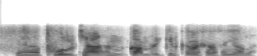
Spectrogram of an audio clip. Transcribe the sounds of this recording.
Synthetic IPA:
pʰuːlʈʰʲjaːsɐnkamɾikːinkãːʃãːsɐnjaːla

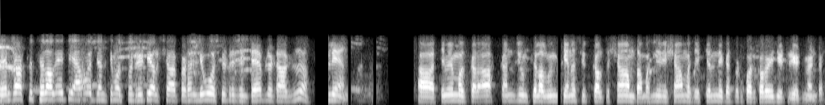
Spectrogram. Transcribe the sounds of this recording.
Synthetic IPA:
peːlɾaːspɐpʰilaːlɐt̪iːɐmɐd̪ʲɐnt̪imɐzpʰiɳʈɾiʈelʃaːpʲɛʈʰɐnliʋoːsiʈɾizinʈeːbleʈaːkzɨpleːn | aːt̪imemɐzkɐɾaːkkɐnzjuːmpʰɪlaːlunkeːnɐsjut̪̚kɐlt̪ɨʃaːmt̪amɐt̪ʰniːɾiːʃaːmɐseːkilnikɐspɪʈʰpʰɐɾ̚kɐɾoːet̪iːʈɾeːʈmḛɳʈ

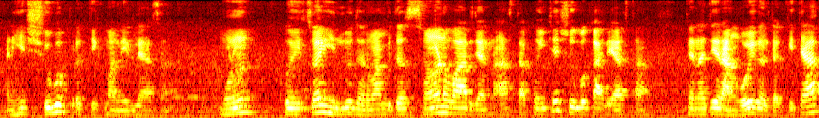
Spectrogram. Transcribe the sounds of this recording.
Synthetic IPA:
aɽiɦẽɕubʱpɾət̪iːkmanilːaəsa̰ | m̤əɽ̃uːn | kõjt͡sɔjɦind̪uːd̪ʱəɾmamit̪əsəɳʋaɾd͡ʑɛnːa̰əst̪akõjt͡ɕeɕubʱkaɾjəəst̪a | t̪janːat̪iɾãŋɡoiɡʱəlt̪akiːt̪ja

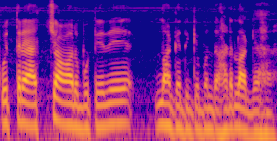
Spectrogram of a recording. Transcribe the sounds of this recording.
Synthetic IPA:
kʊt̪ɾɛt͡ʃaːɾboːʈeːd̪eː | laːɡɛd̪ɪɡebənd̪aːɦəɖlaːɡɛːɦɛ̃ː

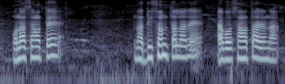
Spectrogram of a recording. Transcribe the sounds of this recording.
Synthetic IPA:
ɔnasaɦɔ̃t̪ɛ | nad̪isɔnt̪alaɾɛ̰ | abɔsaɔ̃t̪aɾɛna

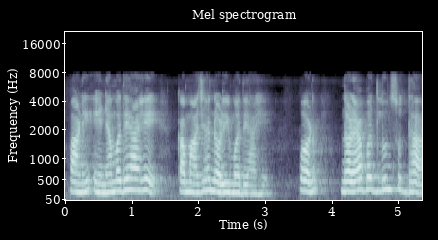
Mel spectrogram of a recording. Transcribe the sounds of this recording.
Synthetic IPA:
paɽ̃iːʔeɽjaməd̪ʱːjeaɦe | kamad͡ʑʱjanəɭiːməd̪ʱːjeaɦe | pəɳ | nəɭjabəd̪luːnsud̪ʱːa

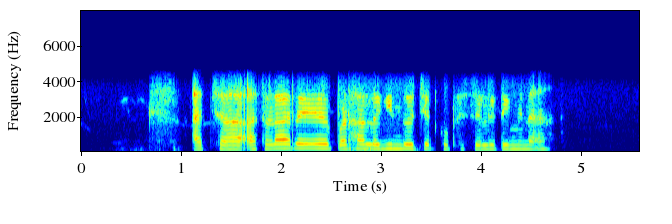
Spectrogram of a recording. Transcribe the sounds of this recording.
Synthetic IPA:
ɐtːʃʰaɐ̰sɽaɾɛpɐɽ̤aləɡind̪ɔt͡ʃɛt̪̚kopʰɛsiliʈimɪnaʔ

